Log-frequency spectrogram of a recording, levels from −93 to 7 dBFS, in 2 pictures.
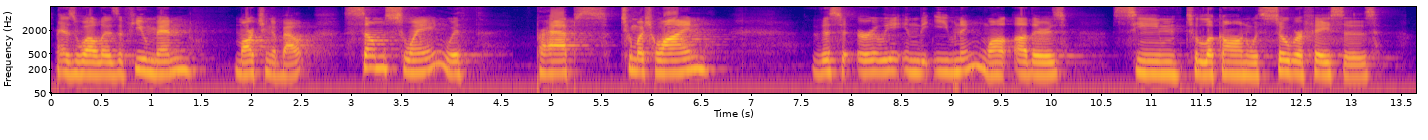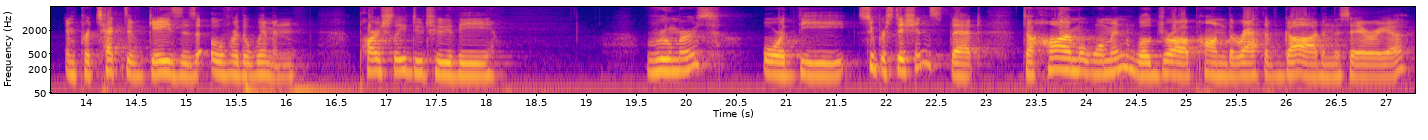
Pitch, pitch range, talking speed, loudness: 155 Hz, 145-175 Hz, 130 wpm, -14 LUFS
